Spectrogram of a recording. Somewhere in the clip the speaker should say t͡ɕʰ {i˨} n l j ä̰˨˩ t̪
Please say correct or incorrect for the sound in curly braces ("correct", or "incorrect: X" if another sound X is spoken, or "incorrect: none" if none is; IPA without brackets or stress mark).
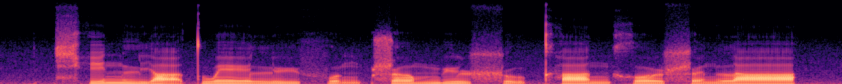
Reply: incorrect: i˥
